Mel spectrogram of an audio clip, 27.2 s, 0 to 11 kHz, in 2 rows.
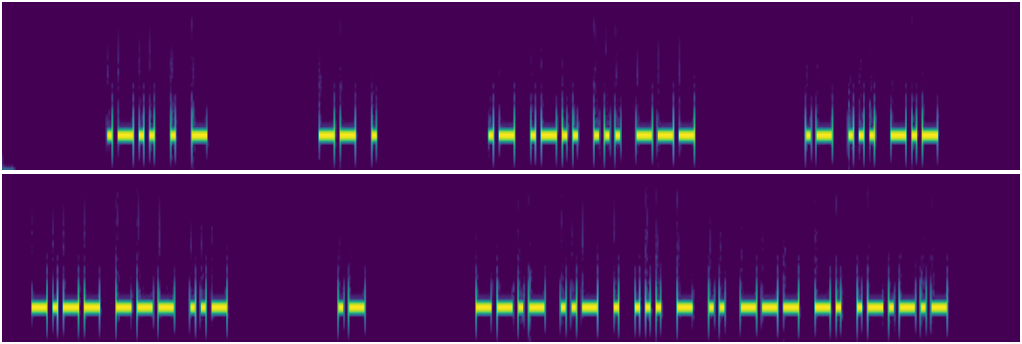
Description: Morse code, heard as a keyed tone, about 17 wpm, 700 Hz. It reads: LET ME ALSO ASK YOU A QUESTION.
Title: 3x Word-Spacing - Sentences from Top 400 Words - 17wpm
